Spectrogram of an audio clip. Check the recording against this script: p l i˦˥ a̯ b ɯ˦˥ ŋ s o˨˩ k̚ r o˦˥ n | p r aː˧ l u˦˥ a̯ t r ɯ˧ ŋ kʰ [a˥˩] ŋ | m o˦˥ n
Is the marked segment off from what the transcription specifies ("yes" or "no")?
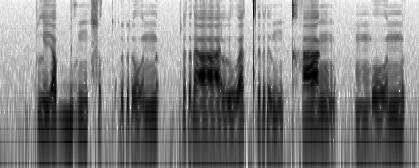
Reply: no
